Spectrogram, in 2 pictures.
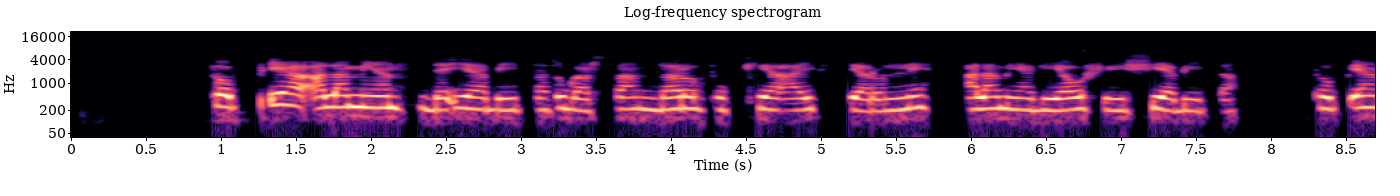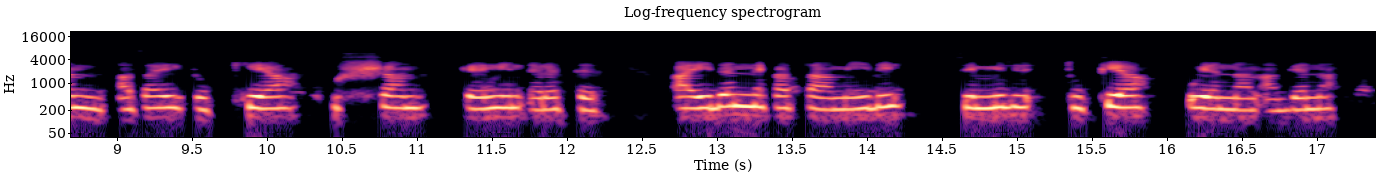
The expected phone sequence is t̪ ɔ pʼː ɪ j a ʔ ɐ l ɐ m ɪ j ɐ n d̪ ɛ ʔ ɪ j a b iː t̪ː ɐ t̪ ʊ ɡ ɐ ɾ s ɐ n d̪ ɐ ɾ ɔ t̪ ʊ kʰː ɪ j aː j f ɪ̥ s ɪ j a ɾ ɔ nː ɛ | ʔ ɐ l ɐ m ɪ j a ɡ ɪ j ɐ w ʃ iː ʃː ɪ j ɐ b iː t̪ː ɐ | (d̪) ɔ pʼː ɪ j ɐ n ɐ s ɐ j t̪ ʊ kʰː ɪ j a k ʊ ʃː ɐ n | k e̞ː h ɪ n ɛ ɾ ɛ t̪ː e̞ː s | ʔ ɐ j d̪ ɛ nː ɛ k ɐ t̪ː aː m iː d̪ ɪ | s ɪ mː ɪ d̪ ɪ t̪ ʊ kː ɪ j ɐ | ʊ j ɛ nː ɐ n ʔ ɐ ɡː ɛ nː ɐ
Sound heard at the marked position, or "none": t̪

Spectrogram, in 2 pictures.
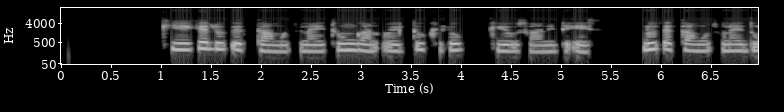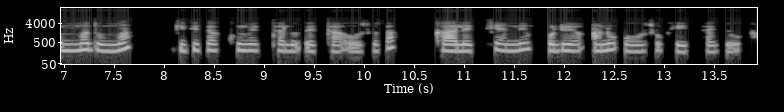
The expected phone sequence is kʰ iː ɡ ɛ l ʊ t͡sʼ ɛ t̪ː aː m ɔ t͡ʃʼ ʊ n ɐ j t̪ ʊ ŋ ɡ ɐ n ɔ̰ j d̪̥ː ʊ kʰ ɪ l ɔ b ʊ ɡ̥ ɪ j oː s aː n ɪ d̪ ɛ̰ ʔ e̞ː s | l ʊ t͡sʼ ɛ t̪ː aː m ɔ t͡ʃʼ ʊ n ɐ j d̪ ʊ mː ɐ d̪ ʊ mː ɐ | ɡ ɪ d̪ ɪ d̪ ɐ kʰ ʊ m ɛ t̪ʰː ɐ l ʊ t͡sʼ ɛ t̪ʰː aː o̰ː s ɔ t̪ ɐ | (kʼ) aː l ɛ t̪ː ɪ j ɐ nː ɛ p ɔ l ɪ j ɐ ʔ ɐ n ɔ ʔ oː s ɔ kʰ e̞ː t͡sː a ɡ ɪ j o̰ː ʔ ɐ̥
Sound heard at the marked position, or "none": k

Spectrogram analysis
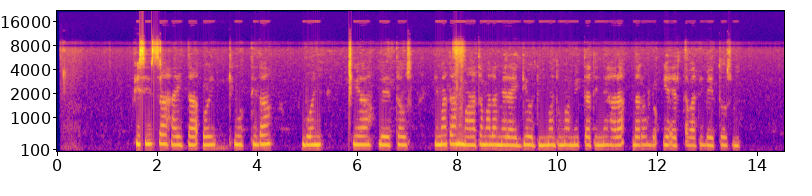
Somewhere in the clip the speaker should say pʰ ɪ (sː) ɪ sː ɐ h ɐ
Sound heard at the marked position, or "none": s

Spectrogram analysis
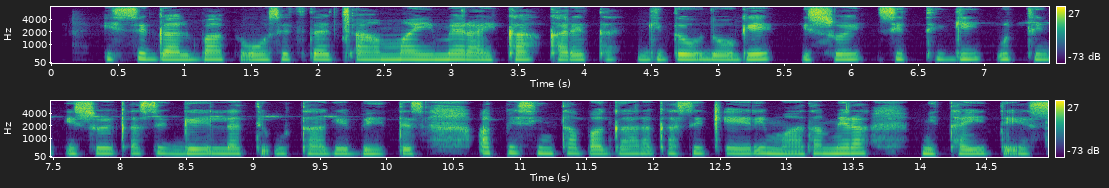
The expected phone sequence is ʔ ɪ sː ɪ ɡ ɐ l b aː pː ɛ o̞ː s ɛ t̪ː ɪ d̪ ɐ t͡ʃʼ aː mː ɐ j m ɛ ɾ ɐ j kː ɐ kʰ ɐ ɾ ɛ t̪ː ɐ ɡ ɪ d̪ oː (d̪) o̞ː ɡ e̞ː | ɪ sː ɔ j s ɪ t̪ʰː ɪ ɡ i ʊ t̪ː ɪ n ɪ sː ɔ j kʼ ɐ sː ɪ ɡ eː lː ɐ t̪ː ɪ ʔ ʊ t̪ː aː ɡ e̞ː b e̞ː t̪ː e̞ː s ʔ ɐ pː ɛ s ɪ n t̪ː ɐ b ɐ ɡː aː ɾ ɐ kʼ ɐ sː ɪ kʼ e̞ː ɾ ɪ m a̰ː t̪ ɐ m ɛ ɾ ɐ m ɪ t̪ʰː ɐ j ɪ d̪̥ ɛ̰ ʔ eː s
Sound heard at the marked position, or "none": d̪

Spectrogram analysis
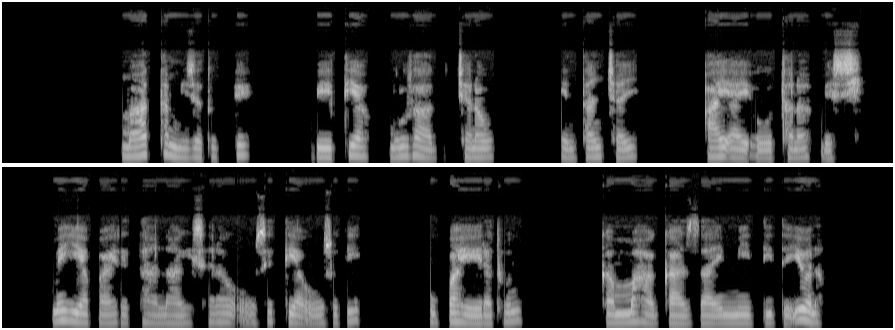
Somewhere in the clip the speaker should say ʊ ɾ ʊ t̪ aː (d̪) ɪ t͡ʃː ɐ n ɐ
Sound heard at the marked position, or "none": d̪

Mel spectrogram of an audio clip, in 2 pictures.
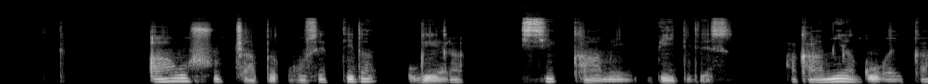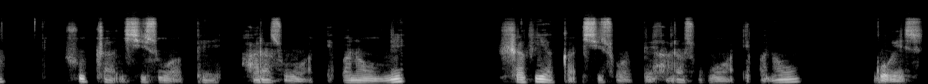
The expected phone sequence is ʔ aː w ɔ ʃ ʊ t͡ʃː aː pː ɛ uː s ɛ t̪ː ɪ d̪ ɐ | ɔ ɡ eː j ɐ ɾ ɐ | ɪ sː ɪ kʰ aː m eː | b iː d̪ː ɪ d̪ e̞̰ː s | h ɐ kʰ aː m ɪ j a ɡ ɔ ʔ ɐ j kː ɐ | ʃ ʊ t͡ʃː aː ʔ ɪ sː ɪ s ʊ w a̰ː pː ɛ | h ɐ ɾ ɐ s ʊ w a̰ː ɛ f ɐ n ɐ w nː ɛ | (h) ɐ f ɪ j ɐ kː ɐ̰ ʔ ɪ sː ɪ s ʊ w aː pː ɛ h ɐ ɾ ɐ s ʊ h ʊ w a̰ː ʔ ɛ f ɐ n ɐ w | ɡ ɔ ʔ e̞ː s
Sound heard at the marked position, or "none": ʃ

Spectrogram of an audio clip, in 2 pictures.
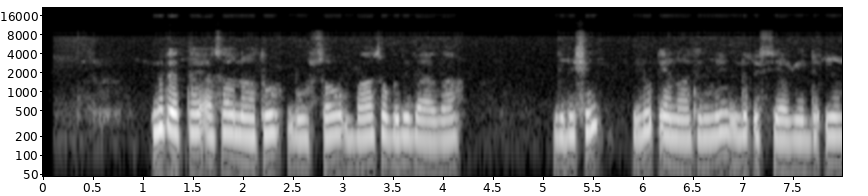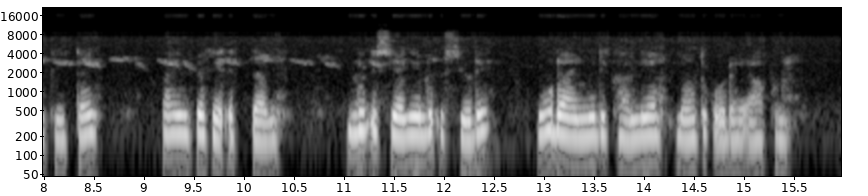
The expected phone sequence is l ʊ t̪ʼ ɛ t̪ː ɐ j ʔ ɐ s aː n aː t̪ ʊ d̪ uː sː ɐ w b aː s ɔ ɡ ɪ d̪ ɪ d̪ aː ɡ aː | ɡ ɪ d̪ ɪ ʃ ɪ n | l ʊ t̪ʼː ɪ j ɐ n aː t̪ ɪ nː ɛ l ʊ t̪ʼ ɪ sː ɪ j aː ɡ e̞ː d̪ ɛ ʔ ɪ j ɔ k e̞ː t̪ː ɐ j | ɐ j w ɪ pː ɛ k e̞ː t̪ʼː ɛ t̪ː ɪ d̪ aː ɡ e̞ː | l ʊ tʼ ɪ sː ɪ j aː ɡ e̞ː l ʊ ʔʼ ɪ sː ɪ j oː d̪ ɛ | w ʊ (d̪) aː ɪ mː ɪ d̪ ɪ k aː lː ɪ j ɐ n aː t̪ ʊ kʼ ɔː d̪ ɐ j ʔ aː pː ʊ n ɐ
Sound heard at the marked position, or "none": d̪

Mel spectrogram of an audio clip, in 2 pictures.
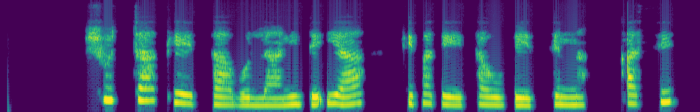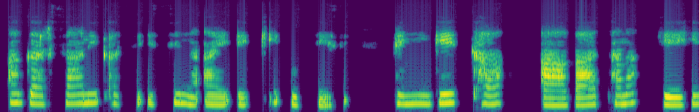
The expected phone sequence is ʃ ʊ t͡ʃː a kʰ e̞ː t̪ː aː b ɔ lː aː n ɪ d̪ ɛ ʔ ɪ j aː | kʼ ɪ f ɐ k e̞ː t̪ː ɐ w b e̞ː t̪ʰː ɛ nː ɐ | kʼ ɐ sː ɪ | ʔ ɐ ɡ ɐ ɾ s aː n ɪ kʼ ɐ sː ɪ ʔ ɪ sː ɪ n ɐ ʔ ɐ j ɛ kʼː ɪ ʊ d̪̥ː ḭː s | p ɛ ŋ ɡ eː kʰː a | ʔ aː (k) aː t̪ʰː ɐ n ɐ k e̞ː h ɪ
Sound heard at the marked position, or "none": ɡ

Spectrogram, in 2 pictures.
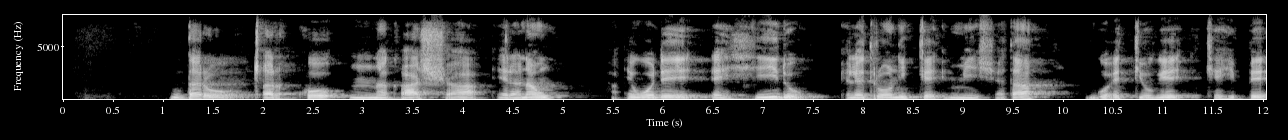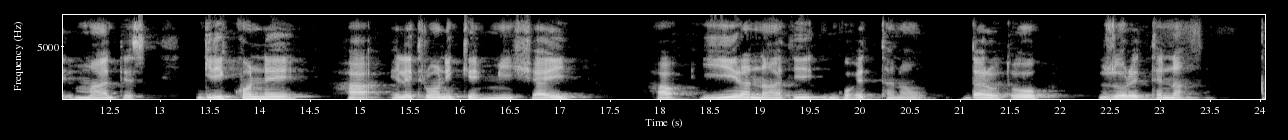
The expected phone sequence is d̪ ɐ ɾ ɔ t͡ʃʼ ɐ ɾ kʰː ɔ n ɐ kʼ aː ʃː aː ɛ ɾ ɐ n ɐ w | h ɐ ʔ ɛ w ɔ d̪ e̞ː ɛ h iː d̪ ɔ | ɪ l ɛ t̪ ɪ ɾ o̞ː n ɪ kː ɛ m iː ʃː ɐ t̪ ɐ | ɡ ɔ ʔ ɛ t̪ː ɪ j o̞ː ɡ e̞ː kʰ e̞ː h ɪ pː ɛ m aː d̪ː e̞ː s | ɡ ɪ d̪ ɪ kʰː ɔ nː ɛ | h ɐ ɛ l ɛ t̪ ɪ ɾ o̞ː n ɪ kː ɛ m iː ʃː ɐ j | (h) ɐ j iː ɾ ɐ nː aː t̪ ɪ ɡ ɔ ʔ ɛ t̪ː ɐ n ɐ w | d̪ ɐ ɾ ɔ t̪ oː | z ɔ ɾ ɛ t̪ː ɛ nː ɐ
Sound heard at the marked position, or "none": h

